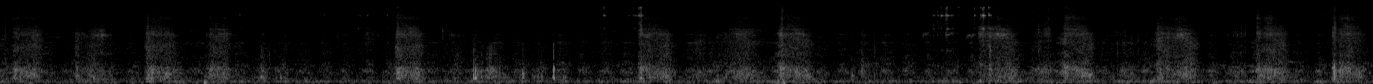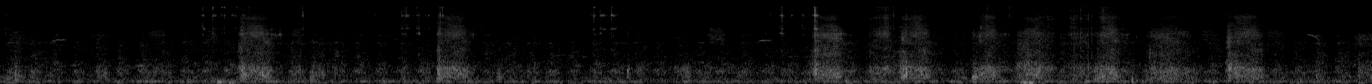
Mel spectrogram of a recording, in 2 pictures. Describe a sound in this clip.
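Fingers rake and rustle through dry rice grains in a metal bowl.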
